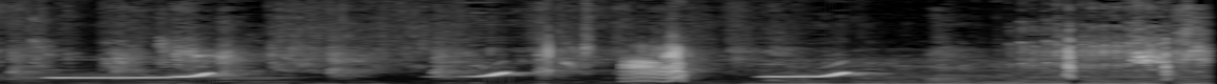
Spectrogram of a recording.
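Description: Green ringneck parrot (rose-ringed parakeet) whistling: three rising whistles, the first long and the others short, with a short harsh squawk about three seconds in.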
